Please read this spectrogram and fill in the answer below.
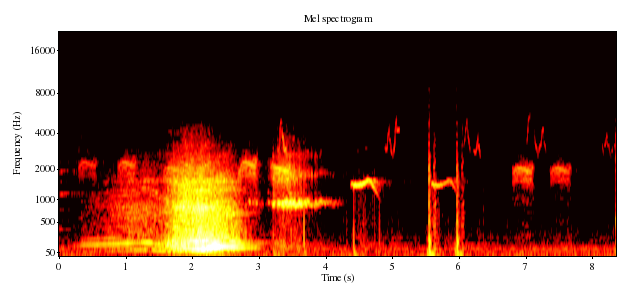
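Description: A small car, a Maruti 800 hatchback, drives up and its engine swells to a peak about two seconds in, then cuts out. Two car-door thunks follow about half a second apart, with short bird chirps in the background.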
